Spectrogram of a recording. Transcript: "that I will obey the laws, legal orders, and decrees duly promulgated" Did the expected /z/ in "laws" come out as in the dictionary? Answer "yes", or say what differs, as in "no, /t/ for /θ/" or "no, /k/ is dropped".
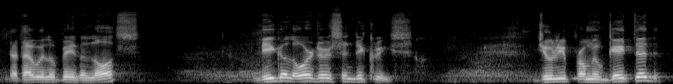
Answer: no, /s/ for /z/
